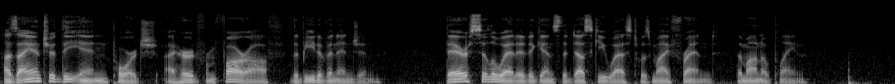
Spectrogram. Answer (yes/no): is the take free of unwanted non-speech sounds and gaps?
no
